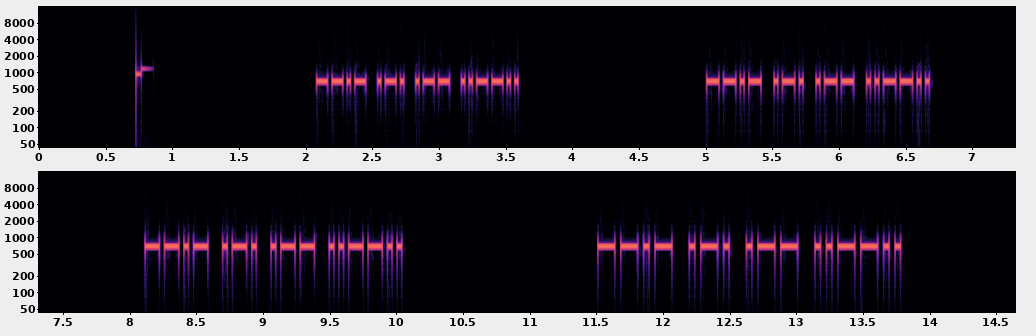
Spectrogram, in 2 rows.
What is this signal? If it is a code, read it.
Morse code, heard as a keyed tone, about 35 wpm, 700 Hz. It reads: QRW? QRW? QRW? QRW?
